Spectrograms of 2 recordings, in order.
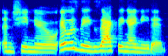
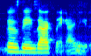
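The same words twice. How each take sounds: First: Said in the usual way. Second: Soft, quick repeat to herself; quiet aside. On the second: Real, not acted. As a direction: murmur it under her breath, faster.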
